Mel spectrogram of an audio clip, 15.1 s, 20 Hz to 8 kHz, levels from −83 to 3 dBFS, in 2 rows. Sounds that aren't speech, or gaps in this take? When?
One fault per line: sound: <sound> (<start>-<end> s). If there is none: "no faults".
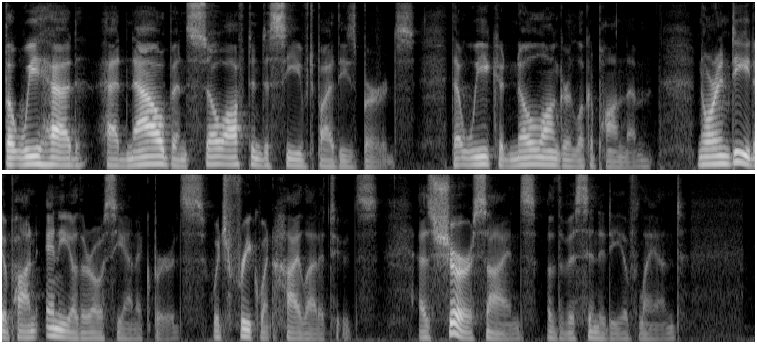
no faults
